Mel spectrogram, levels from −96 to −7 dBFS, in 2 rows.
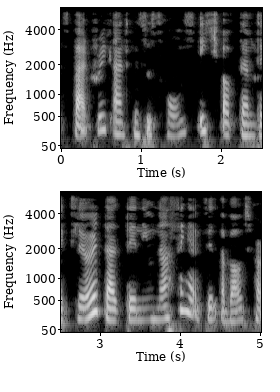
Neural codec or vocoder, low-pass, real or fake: none; 5.4 kHz; real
